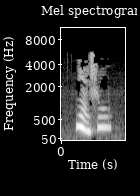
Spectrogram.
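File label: "念书", Mandarin Chinese; chinese-flashcards; hsk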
